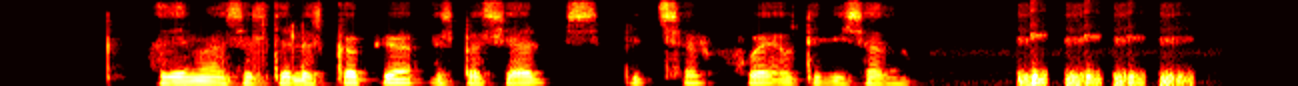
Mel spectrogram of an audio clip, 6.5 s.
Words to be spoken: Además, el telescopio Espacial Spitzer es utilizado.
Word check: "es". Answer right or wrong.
wrong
